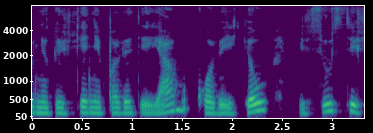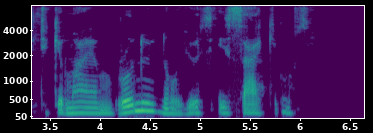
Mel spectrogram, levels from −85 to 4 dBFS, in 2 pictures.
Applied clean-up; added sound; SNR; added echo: none; none; none; none.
